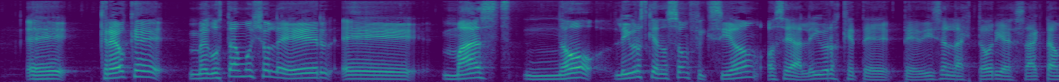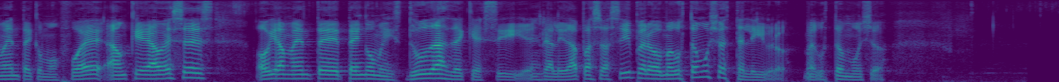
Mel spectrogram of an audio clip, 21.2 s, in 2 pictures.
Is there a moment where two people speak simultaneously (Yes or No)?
No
